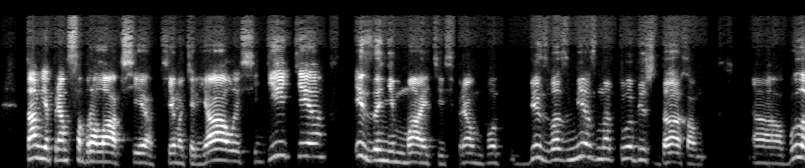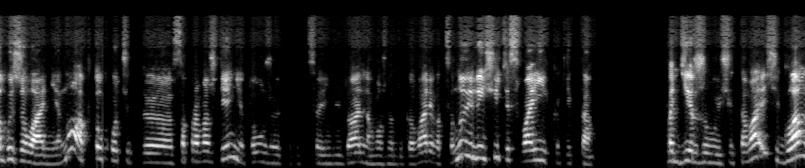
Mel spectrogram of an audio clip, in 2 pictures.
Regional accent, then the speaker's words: Crimea, Ukraine; born there; при том, что я родилась в Крыму, мне ставили рахит.

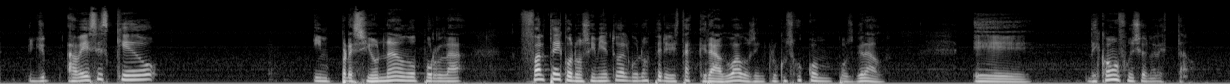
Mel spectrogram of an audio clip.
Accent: Cartagena, Bolívar, Colombia; also born or lived in Montes de María / Bogotá; yo soy costeño, yo nací en los Montes de María. Me crié en Cartagena.

